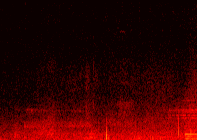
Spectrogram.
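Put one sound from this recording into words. A blanket rustles as it is pulled up.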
